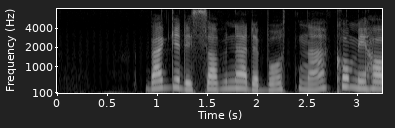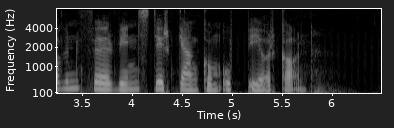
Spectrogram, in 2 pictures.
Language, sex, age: Norwegian, female, 20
